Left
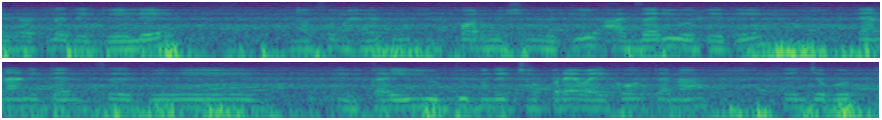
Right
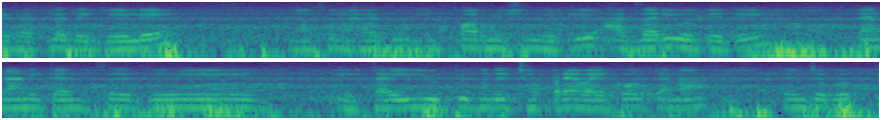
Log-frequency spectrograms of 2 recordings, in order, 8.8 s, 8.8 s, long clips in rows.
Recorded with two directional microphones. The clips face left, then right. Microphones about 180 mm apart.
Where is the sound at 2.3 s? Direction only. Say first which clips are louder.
Right 3 dB; 15° right (ahead or behind).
